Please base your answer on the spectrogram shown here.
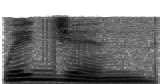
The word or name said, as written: wigeon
